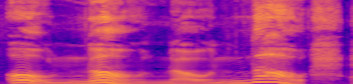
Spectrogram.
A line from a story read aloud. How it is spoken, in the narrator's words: exclaimed Madame Argo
